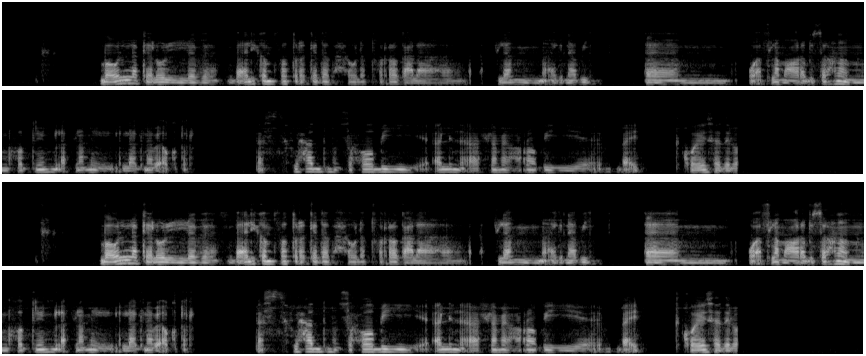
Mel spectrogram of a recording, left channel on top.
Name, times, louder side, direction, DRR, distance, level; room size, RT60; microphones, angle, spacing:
voice 1, 1.0-6.0 6.4-10.5 11.2-15.0 15.4-16.0, right 4 dB, 75° right, 1.0 m, -27 dB
head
